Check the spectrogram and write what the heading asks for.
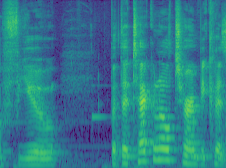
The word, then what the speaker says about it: feu: F E U, Feu. But the technical term, because this is French, is Feu, which means fire.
